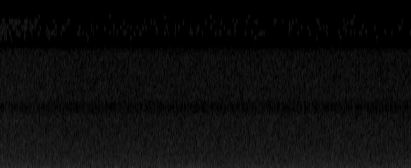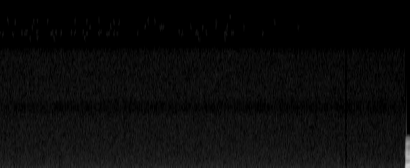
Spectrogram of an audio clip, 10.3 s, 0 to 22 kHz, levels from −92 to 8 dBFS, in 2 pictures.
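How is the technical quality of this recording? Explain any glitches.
The recording has two faults: a constant echo and one very short dropout.

Echo with no canceller runs throughout. The far end played the call on a loudspeaker. Its microphone picked that up, and nothing removed it. Your own voice therefore returns after the network round trip, around 0.4 s later. Here the returned copy sits about 87 dB below the speech. That is far too faint to hear. It would be a quieter, thinner shadow trailing each phrase.

At 9.45 s the sound cuts to silence for 16 ms, then resumes. The likely cause is a Bluetooth stall. Interference delayed packets to the headphones, and their buffer ran dry. Playback paused until resent packets arrived. At this length it is a very brief gap.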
